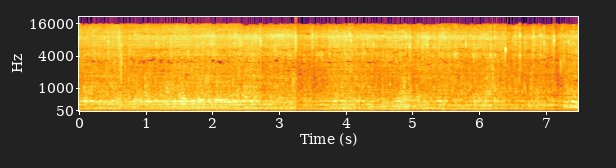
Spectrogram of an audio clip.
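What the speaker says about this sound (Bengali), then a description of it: "এটাকে বলা হয় কম্বাইন ক্রিম সেপারেটর মেশিন" An Indian Paras combined cream separator runs as it splits milk from cream, giving a loud steady mechanical whir with rushing liquid and a faint ratcheting texture throughout.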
